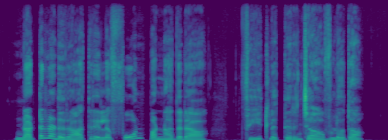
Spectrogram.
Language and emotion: Tamil, fearful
